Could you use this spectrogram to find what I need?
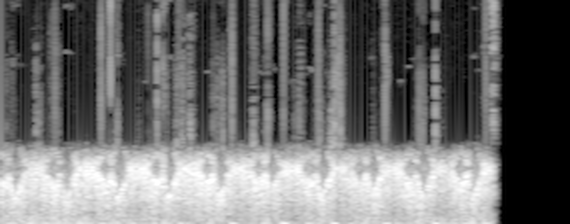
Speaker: the ductus venosus has a characteristic sound its sound looks like the sound of washing machine listening while sampling is helpful to confirm correct cursor placement this is the sound of ductus vosis Doppler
